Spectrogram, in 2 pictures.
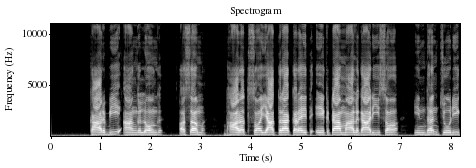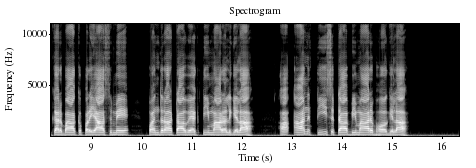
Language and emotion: Maithili, neutral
